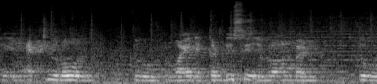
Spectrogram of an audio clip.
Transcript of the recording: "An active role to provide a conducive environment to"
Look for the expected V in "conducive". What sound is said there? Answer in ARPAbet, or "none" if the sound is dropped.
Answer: none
